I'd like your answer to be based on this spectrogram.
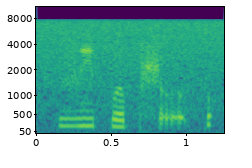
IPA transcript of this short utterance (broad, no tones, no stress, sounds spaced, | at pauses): v i p ʊ p ɬ o̰ p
